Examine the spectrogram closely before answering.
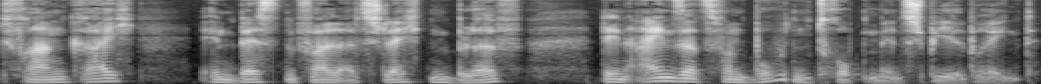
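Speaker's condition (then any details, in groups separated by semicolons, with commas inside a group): No condition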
